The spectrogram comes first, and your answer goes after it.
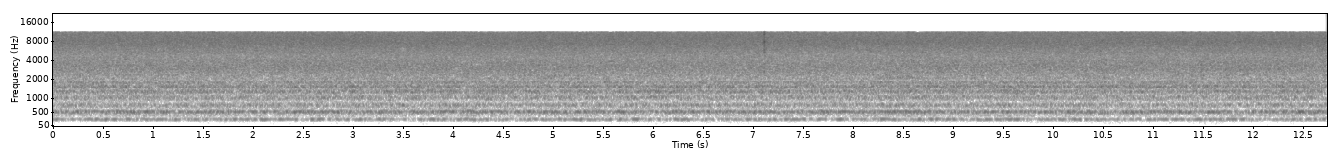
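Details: Beehive of honey bees collecting linden nectar on 3 June: a long, constant hum of countless wingbeats, low and even, with a faint brief click near the middle.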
